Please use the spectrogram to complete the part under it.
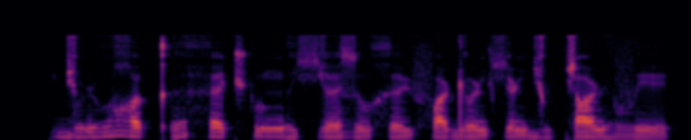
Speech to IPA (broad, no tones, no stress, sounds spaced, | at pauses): ɟ ṳ ɳ ṳ ʁ ʊ kʼ ə̤ h ɜ t͡ʃʼ u ŋ ə̤ ç ə z u x ə y̯ f ɒ ɖ ʊ ɳ ç ɒ ɳ ɟ ṳ c ɒ ɳ ə̤ v ɪ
